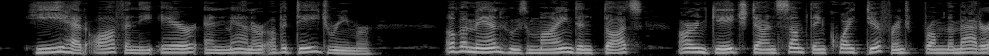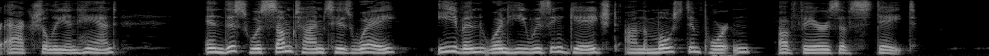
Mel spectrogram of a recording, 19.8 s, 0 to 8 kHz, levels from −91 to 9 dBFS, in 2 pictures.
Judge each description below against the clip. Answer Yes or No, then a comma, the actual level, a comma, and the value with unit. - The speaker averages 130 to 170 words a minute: Yes, average, 150 wpm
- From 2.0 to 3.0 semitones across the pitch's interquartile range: Yes, average, 2.7 semitones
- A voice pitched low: No, high, 190 Hz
